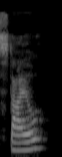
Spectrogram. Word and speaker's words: STYL: It's called, I think you pronounce it style, but it's like spelled without the E.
